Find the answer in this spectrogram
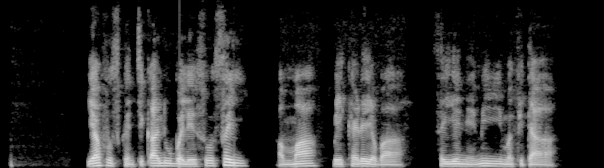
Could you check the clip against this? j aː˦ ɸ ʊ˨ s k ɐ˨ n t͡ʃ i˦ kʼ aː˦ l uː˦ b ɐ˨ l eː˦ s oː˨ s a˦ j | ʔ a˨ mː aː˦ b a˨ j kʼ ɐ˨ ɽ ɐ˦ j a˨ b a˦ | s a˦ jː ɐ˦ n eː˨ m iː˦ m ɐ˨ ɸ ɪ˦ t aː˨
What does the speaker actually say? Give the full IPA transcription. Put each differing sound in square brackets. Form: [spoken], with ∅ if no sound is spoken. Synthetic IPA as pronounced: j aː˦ ɸ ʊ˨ s k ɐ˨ n t͡ʃ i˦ kʼ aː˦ l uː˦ b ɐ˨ l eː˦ s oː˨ s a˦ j | ʔ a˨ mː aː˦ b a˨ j [k] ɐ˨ ɽ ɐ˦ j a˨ b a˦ | s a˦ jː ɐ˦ n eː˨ m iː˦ m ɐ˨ ɸ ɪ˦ t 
